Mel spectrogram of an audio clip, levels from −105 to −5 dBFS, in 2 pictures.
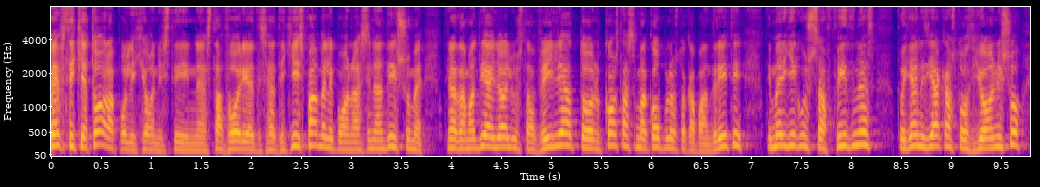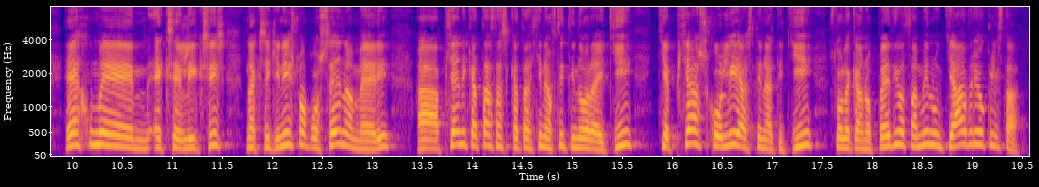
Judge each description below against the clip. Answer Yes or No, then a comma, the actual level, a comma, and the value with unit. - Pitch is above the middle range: Yes, high, 200 Hz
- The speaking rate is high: Yes, fast, 190 wpm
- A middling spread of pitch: Yes, average, 4.5 semitones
